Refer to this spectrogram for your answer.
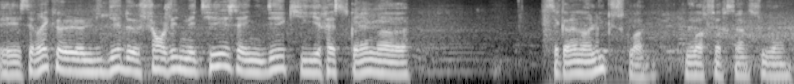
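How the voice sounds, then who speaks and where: Over noticeable background noise, a man speaks at a moderate pace and medium pitch with ordinary pitch variation, very even loudness and long, frequent pauses. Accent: slight Flemish. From Belgium, village near Brussels. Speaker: actor and puppeteer. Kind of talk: casual chat.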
